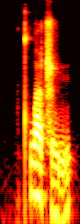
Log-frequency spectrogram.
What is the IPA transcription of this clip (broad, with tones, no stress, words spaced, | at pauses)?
t̪ʰwä˥˩ʈ͡ʂɻ̩˩y̰˨˩˦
